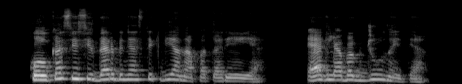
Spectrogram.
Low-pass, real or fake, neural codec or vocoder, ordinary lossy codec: 14.4 kHz; fake; codec, 44.1 kHz, 7.8 kbps, Pupu-Codec; AAC, 96 kbps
